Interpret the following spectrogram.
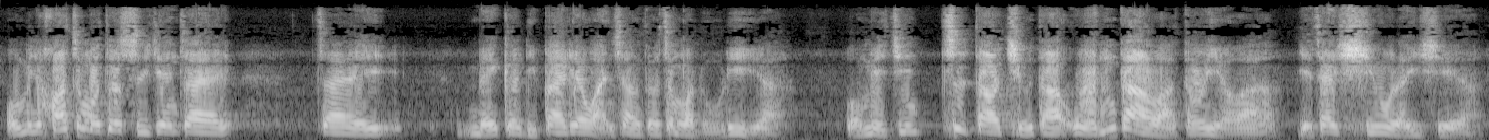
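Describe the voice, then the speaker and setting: A man leads an evening Dharma class with a husky, breathy edge to his voice. His tone is bright and forward. He explains Buddhist terms patiently, softening his sentences with drawn-out particles and frequent checks with the class. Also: mid-range voice, poor audio.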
